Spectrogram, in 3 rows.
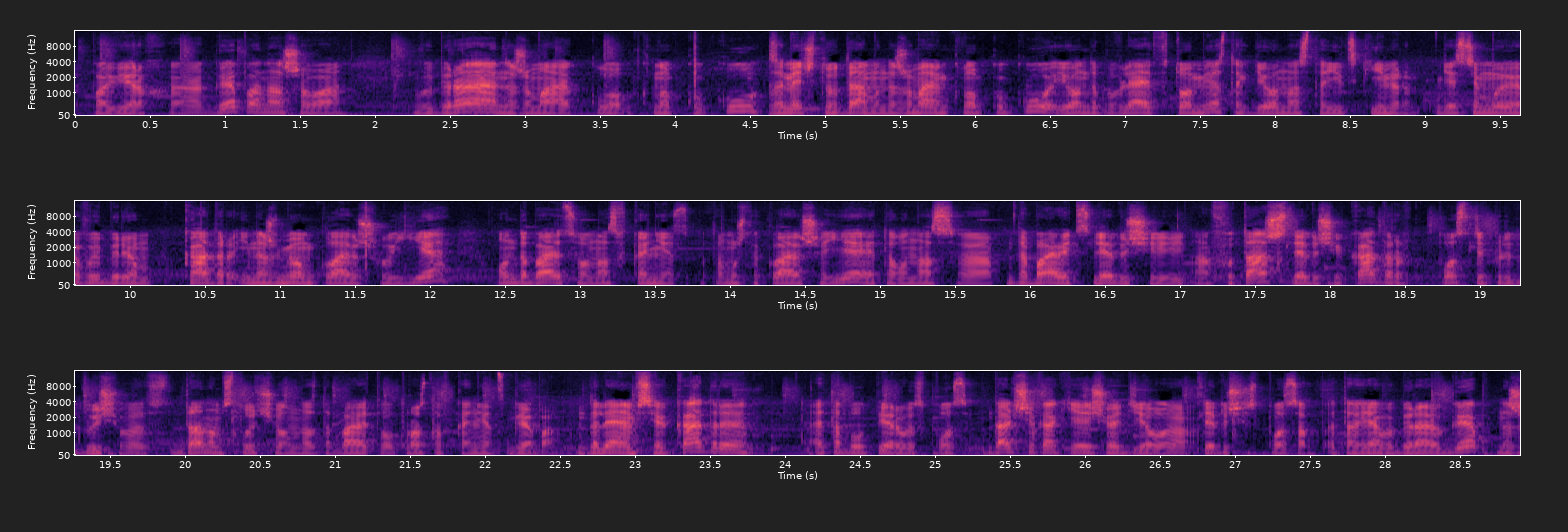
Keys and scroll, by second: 1.1 q, 2.6 q, 11.8 e, 22.5 BackSpace, 24.8 BackSpace.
